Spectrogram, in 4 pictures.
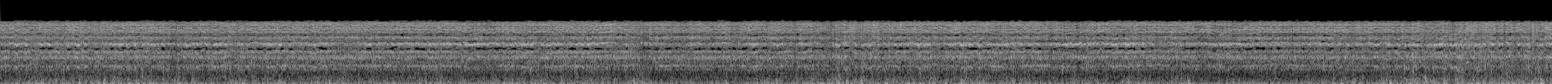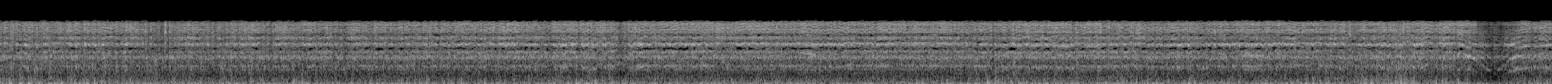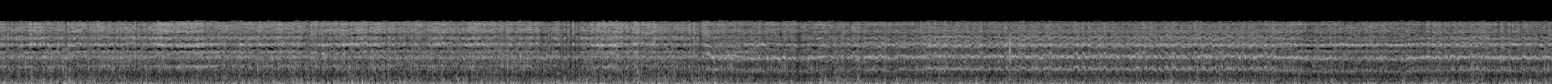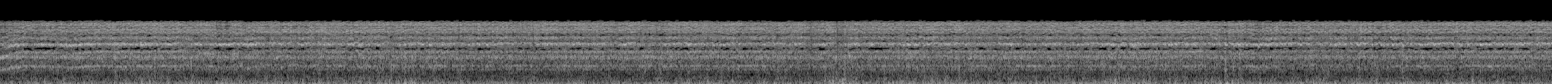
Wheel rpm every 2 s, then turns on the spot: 230, 230, 230, 230, 230, 230, 230, 240, 230, 230, 230, 230, 230, 220, 220, 190, 220, 230, 230, 180, 160, 160, 160, 190, 230, 230, 230, 230, 230, 230, 230.
none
